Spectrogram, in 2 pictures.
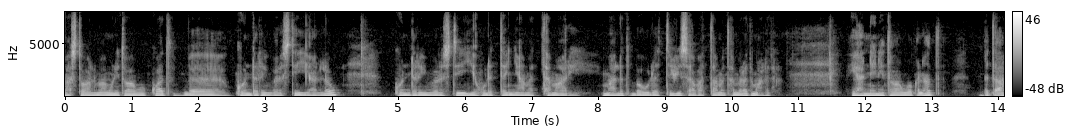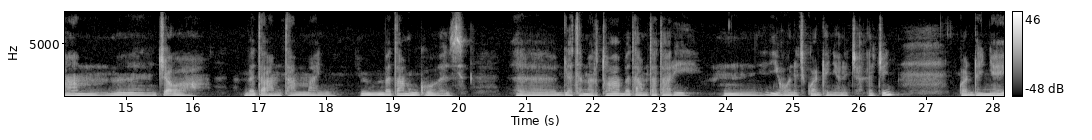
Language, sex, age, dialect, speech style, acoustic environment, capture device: Amharic, male, 25-34, Ethiopia - Addis Ababa, relaxed; happy, silence, mobile / Linux / Chrome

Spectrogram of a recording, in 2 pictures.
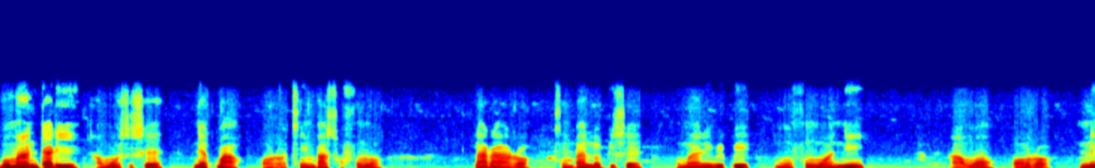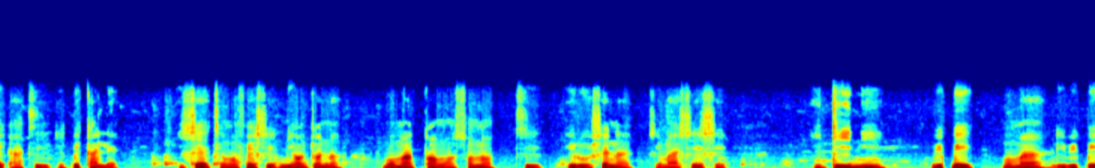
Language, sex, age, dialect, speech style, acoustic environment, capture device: Yoruba, male, 18-24, Nigeria - Lagos Yoruba, focused, silence, mobile / Linux / Chrome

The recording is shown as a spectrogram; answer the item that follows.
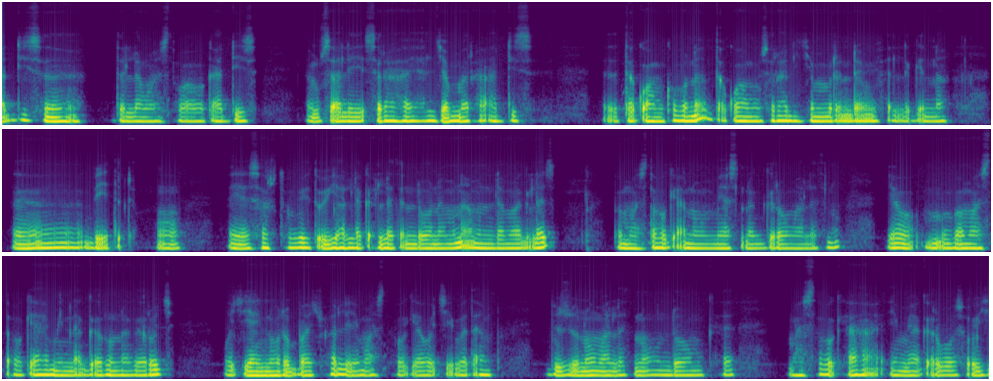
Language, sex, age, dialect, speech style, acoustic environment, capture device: Amharic, male, 25-34, Ethiopia - Addis Ababa, happy, nature, mobile / Linux / Chrome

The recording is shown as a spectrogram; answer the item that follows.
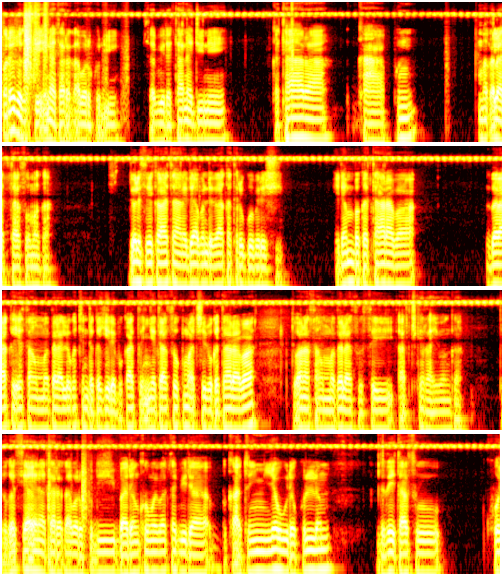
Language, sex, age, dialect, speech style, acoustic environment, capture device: Hausa, male, 25-34, Nigeria - Kano, focused, silence, mobile / Linux / Chrome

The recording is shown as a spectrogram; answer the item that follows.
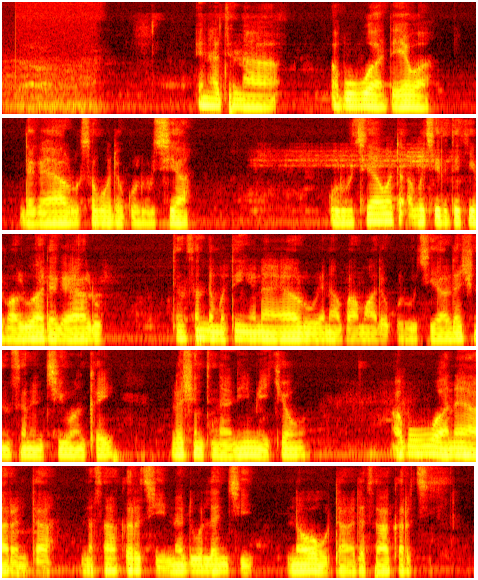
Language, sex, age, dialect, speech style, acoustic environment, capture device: Hausa, male, 25-34, Nigeria - Katsina, focused; happy, music, desktop / Linux / Chrome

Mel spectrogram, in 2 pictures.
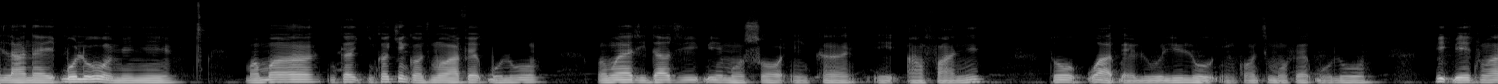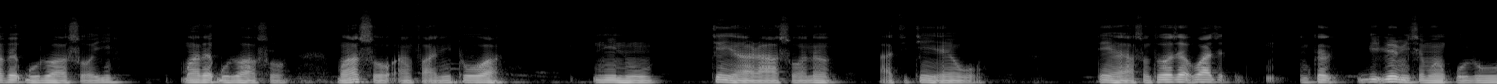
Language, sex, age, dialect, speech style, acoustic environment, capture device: Yoruba, male, 18-24, Nigeria - Lagos, relaxed; focused, silence, mobile / Linux / Chrome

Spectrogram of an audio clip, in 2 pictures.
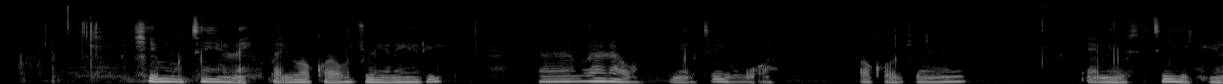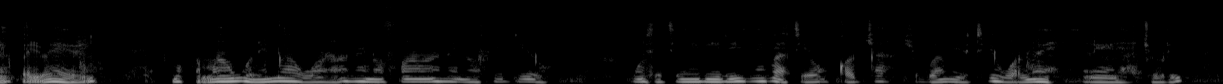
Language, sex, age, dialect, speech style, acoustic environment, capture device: Yoruba, male, 25-34, Nigeria - Lagos Yoruba, relaxed, nature; people talking, mobile / Linux / Chrome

